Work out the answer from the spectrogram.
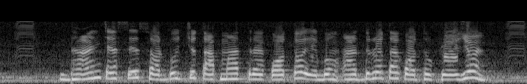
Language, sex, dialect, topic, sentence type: Bengali, female, Jharkhandi, agriculture, question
